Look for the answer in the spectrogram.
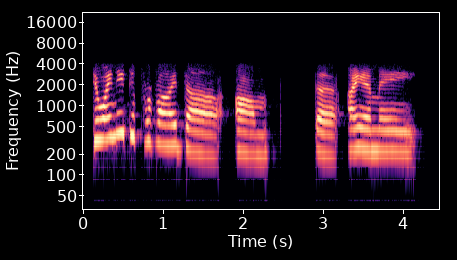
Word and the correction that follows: IMEI: I can never say that right, IMEI.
